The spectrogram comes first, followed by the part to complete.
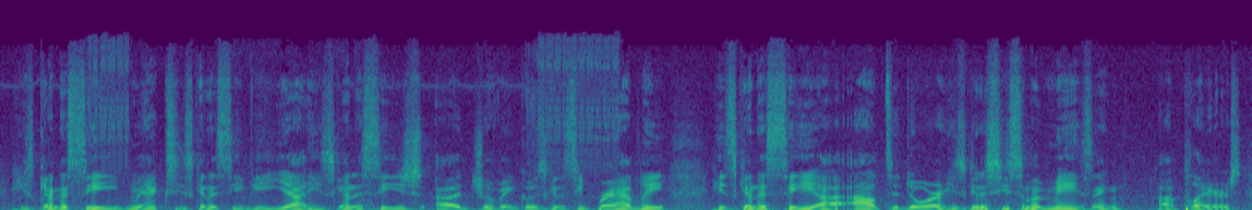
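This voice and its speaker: A man's voice: on the low side, fairly even intonation. A man with a North Jersey accent co-hosting a podcast, joking and chatting casually. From New Jersey area. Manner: fast-talking, joking, plugs the show. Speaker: podcast co-host. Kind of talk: casual chat.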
